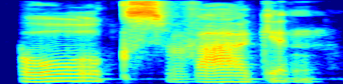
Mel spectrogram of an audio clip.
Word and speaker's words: Volkswagen: So W is a V and a V is a foul. Okay. Because the V in German sounds like a F and the W sounds like a V, right? Volkswagen. I would say it that way.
